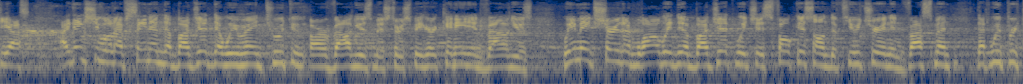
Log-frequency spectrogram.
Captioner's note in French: voix de l'interprète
